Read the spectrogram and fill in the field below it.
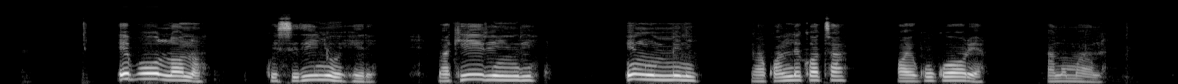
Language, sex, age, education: Igbo, female, 30-45, tertiary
